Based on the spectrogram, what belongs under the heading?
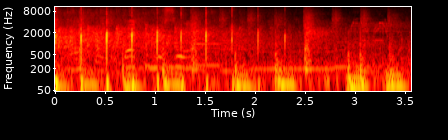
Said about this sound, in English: So ladies and gentlemen, I'd like to get you to all give a warm round of applause for our experts tonight.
